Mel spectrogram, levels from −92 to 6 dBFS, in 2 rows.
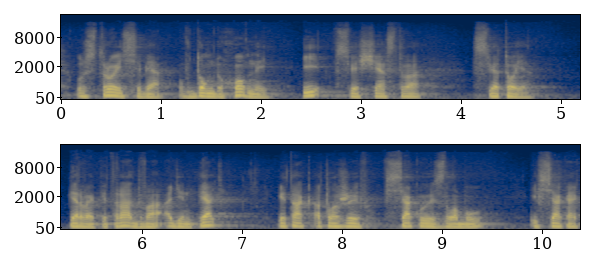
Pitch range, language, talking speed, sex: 90-110 Hz, Russian, 120 wpm, male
